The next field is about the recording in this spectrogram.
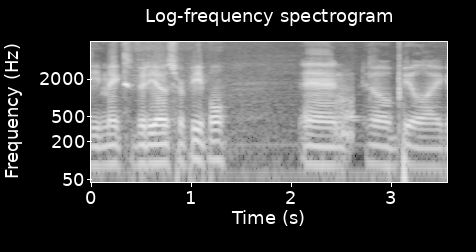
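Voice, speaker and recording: Over noticeable background noise, a man talks in a very deep, low voice with ordinary pitch variation. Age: 20s. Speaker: podcast host and gamer YouTuber. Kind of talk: casual chat. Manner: soft-spoken.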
